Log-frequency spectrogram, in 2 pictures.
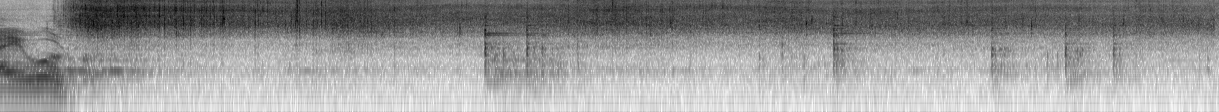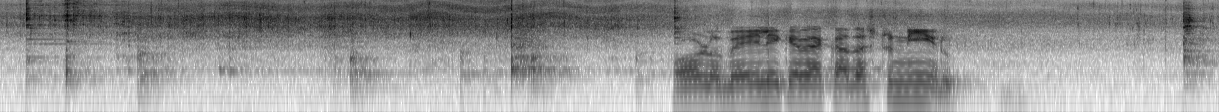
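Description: Chopped watermelon rinds dropped into hot oil in a steel pan, setting off a loud sizzle that starts suddenly and slowly dies down as the pieces are stirred, with scattered clinks of a steel spoon against the pan. A voice speaks briefly about ten seconds in.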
